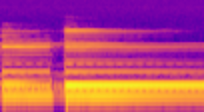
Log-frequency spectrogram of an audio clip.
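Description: Guitar music: a chord plucked about half a second in and left to ring, slowly fading.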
